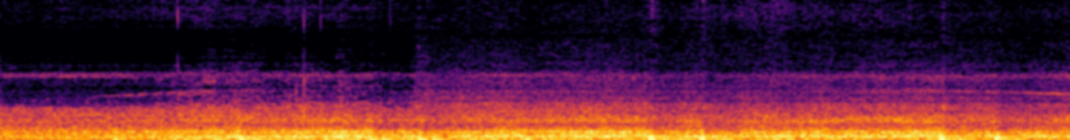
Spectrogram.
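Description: Bombardier Flexity Outlook low-floor streetcar passing close by: a steady rumble of steel wheels on rails over a low hum, growing a little louder about a second in, with a few sharp clicks in the second half.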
